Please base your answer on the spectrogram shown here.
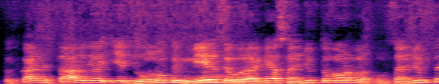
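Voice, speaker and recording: High-voiced male teacher in an echoey classroom. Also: normal speed, dark tone. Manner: checks understanding with repeated "theek hai na?". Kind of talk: classroom lecture on Hindi grammar. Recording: echoey room, distant mic.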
